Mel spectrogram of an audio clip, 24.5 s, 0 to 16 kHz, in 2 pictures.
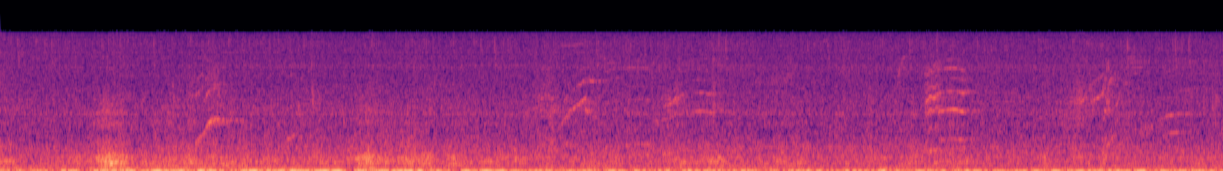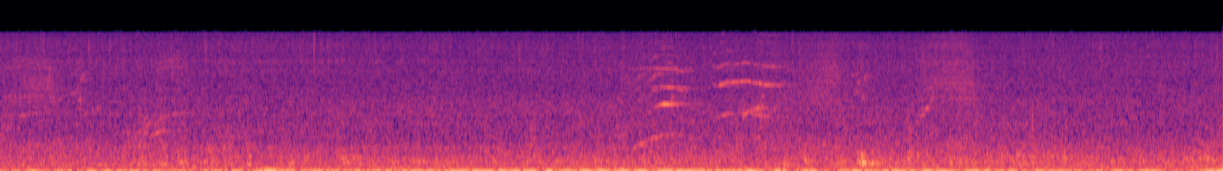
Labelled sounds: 5.3	6.5	killer whale, 0.68 to 4.6 kHz
19.3	20.1	killer whale, 0.95 to 4.0 kHz

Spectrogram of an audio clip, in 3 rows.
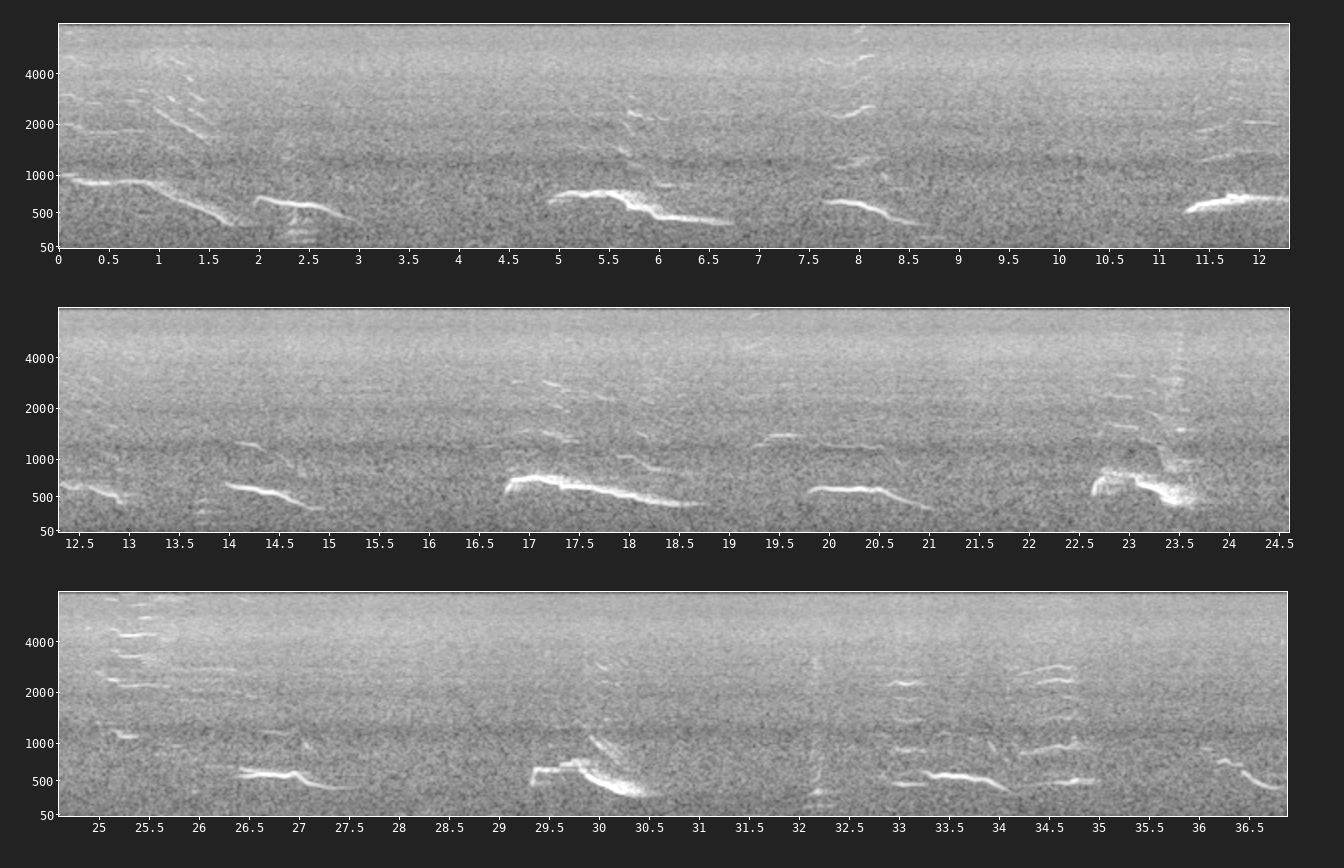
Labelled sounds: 0.0	1.5	humpback whale, 0.78 to 2.5 kHz
5.0	6.2	humpback whale, 0.78 to 2.5 kHz
7.7	8.2	humpback whale, 1.1 to 2.6 kHz
11.3	12.2	humpback whale, 1.2 to 2.1 kHz
14.1	14.4	humpback whale, 1.1 to 1.3 kHz
16.8	17.5	humpback whale, 0.78 to 1.5 kHz
19.2	19.7	humpback whale, 1.2 to 1.4 kHz
22.7	23.7	humpback whale, 0.78 to 3.2 kHz
25.1	26.3	humpback whale, 1.0 to 7.8 kHz
26.6	26.9	humpback whale, 1.1 to 1.2 kHz
29.6	30.3	humpback whale, 0.78 to 1.4 kHz
32.9	33.2	humpback whale, 2.2 to 2.4 kHz
34.2	34.8	humpback whale, 0.78 to 2.9 kHz

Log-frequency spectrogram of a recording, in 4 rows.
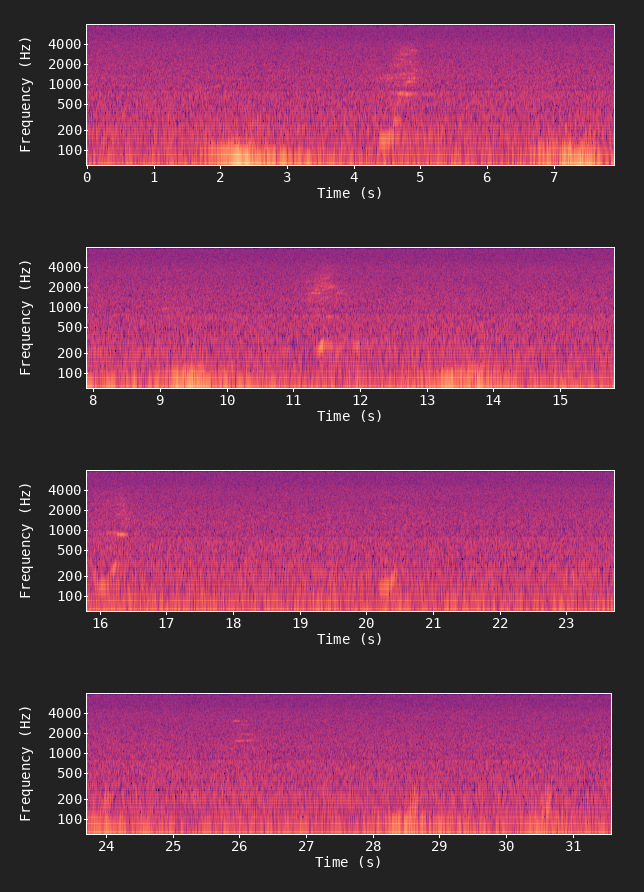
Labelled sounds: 16.1	16.4	humpback whale, 0.80 to 0.96 kHz

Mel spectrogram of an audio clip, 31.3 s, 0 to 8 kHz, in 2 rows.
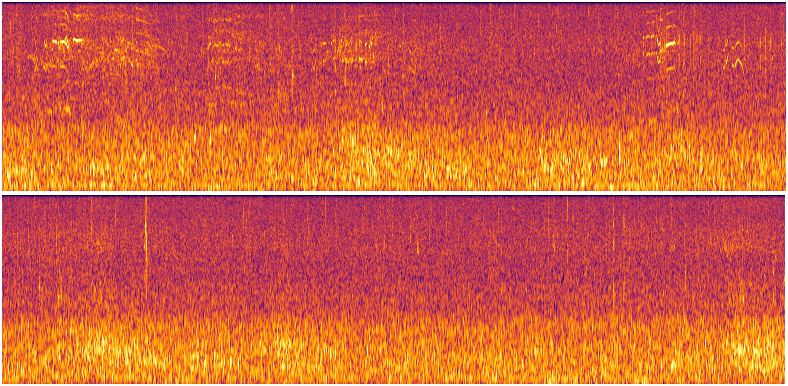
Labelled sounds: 0.5	1.6	Pacific white-sided dolphin, 2.6 to 4.5 kHz
2.6	3.3	Pacific white-sided dolphin, 3.3 to 7.3 kHz
4.2	4.7	Pacific white-sided dolphin, 3.7 to 5.1 kHz
6.7	7.6	Pacific white-sided dolphin, 2.9 to 4.6 kHz
12.8	13.6	Pacific white-sided dolphin, 2.6 to 4.6 kHz
14.6	14.9	Pacific white-sided dolphin, 2.4 to 3.2 kHz

